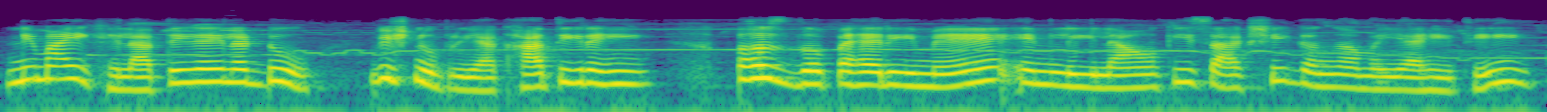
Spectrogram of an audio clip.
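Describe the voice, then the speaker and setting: A woman storyteller narrating a devotional tale in a gentle, expressive way. The recording sounds slightly dull, with faint music behind. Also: on the high side, unhurried.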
